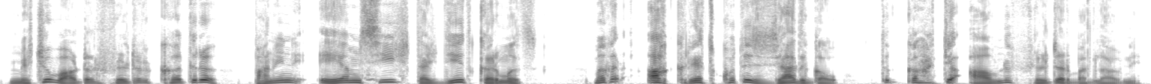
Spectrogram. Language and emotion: Kashmiri, angry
